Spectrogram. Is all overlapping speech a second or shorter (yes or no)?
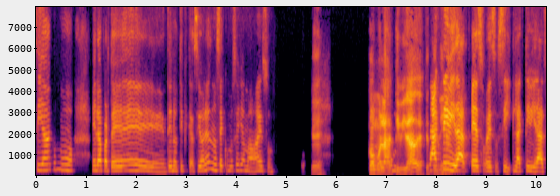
yes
